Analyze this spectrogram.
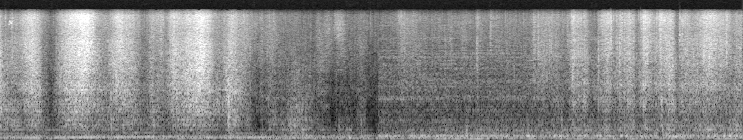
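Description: Soap bubbles crackle and fizz.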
